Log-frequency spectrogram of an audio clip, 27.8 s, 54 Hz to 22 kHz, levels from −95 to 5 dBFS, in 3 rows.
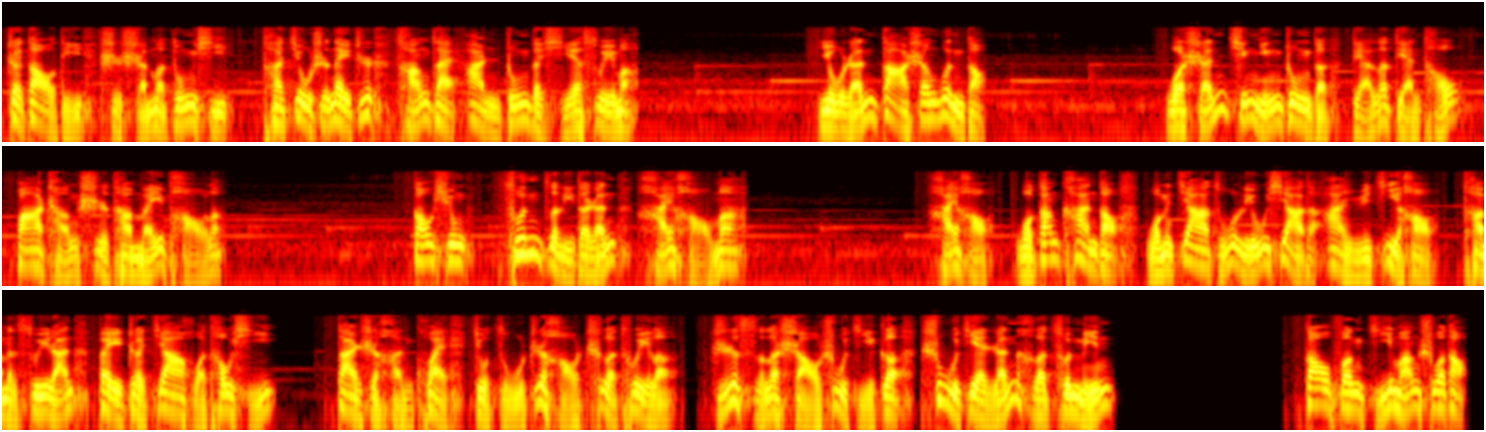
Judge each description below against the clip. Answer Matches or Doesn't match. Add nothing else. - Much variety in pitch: Matches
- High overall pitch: Matches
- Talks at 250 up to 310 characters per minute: Doesn't match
